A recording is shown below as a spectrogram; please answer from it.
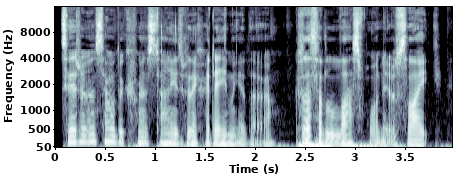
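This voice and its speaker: A man's voice: medium pitch, lively intonation, very fast, gravelly, mellow, no echo. A man casually commentating on his live gameplay, thinking aloud in a musing, rambling way. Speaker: video game streamer.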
